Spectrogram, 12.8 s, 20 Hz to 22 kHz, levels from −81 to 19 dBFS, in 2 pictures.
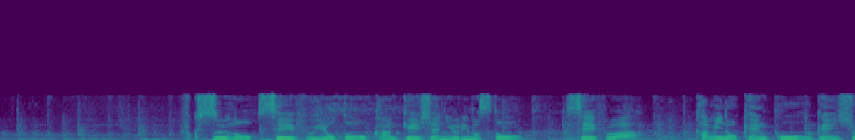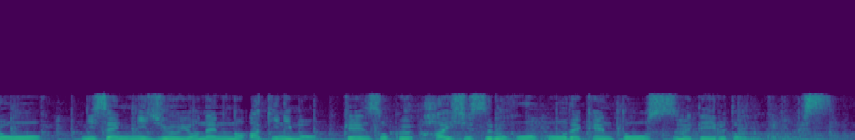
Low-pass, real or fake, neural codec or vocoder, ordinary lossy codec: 7.2 kHz; fake; codec, 16 kHz, 16 kbps, FunCodec, trained on Chinese and English, 50 frames a second; none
